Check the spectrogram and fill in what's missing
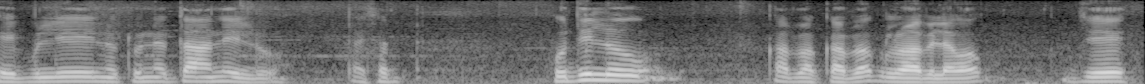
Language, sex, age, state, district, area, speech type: Assamese, male, 45-60, Assam, Biswanath, rural, spontaneous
